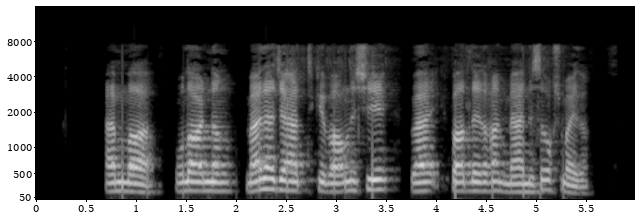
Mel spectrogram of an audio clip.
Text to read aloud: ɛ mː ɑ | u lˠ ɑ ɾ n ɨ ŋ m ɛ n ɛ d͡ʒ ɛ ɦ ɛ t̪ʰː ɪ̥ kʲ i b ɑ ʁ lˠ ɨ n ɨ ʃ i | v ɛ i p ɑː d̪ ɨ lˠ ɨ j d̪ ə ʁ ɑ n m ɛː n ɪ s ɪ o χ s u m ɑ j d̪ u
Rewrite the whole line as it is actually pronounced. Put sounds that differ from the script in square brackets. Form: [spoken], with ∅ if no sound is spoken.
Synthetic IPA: ɛ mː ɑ | u lˠ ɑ ɾ n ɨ ŋ m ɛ n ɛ d͡ʒ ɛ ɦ ɛ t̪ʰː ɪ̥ kʲ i b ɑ ʁ lˠ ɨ n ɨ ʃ i | v ɛ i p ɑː d̪ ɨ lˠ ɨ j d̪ ə ʁ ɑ n m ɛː n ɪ s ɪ o χ [ʃ] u m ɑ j d̪ u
